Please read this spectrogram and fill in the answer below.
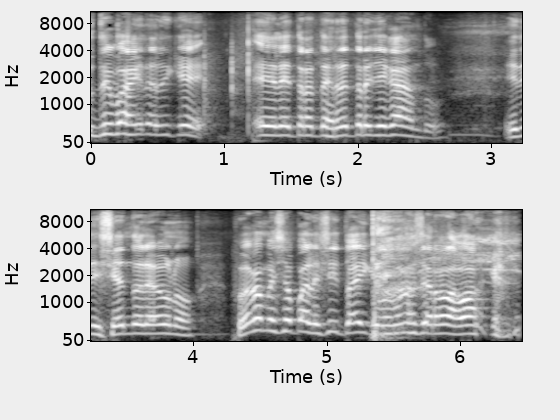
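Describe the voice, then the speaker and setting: With a Dominican accent, a man with a high voice talks at a very fast pace and fairly even intonation over noticeable background noise. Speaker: podcast co-host. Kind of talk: casual chat.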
